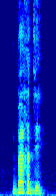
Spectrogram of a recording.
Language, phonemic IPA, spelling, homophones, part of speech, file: French, /baʁ.de/, barder, bardai / bardé / bardée / bardées / bardés / bardez, verb, LL-Q150 (fra)-barder.wav
- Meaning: 1. to bard 2. to clad (add cladding to a wall) 3. to transport wood onto a boat 4. kick off; (used to express that trouble occurs)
